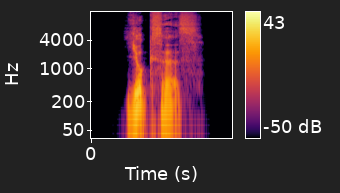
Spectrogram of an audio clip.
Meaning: genitive singular of Jux
- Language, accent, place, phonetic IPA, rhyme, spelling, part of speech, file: German, Germany, Berlin, [ˈjʊksəs], -ʊksəs, Juxes, noun, De-Juxes.ogg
